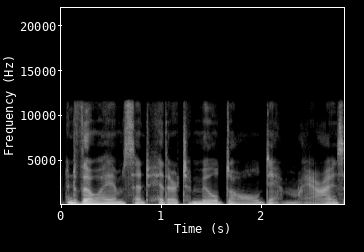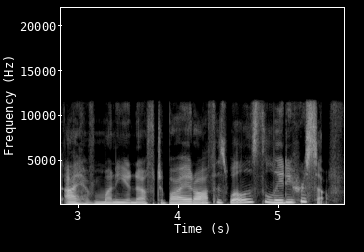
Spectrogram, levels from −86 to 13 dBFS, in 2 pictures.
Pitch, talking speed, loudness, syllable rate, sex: 175 Hz, 275 wpm, -21 LUFS, 5.8 syllables/s, female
